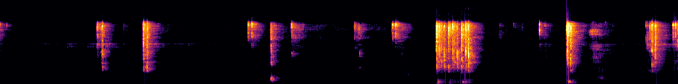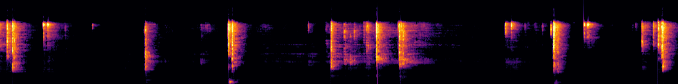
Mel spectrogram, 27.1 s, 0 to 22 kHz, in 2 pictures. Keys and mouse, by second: 2.0 Tab, 2.9 s, 7.2 Tab, 7.9-10.4 drag, 13.0 ctrl+a, 16.5 Tab, 18.2 KP_7, 20.2 z, 24.7 x, 26.8 ctrl+z.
